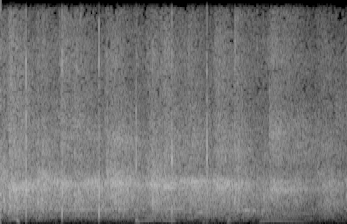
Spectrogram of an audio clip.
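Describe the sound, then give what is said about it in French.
A crowd claps for the young people steadily for a few seconds, a dense, even wash of applause with scattered sharper claps and a few voices rising briefly underneath. “Applaudissements pour les jeunes.”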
